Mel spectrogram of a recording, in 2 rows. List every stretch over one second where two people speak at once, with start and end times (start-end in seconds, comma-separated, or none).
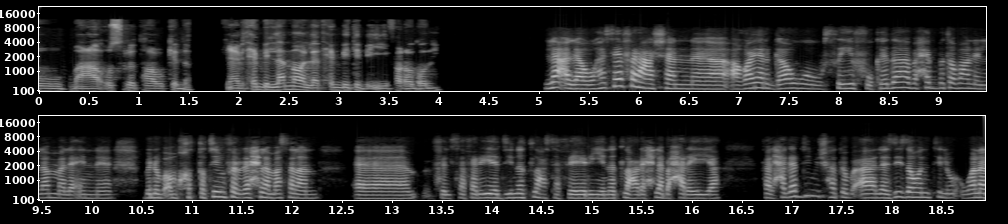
none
